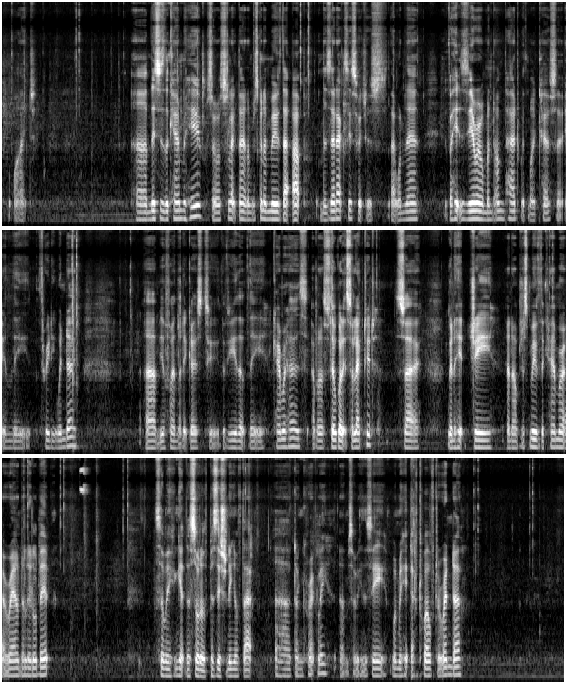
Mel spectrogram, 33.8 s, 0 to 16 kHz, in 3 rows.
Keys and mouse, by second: 1.5-3.5 right drag, 4.6 shift+middle click, 5.1 shift+click, 12.7 KP_0, 16.6-19.1 middle drag, 20.7 g, 22.9-25.0 drag, 32.1-33.8 right drag.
